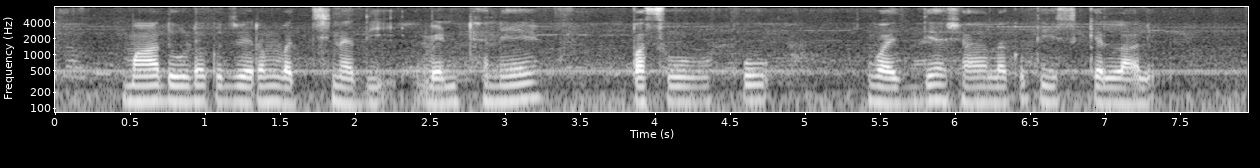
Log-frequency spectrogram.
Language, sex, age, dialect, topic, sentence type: Telugu, male, 18-24, Telangana, agriculture, statement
